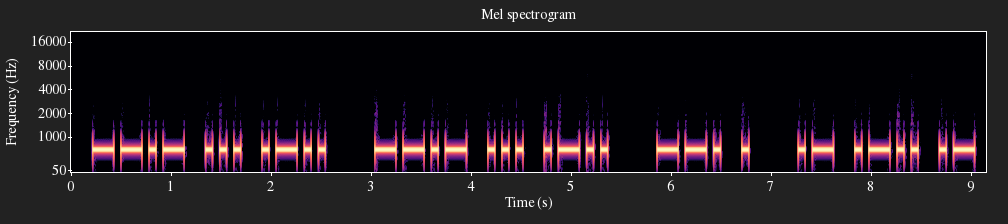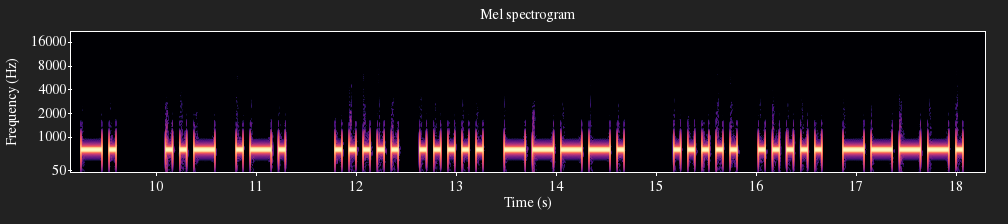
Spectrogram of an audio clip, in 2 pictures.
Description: Morse code, heard as a keyed tone, about 17 wpm, 650 Hz. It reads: QSL QSL GE ALAN UR 559 559
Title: SOTA QSO Practice 17wpm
